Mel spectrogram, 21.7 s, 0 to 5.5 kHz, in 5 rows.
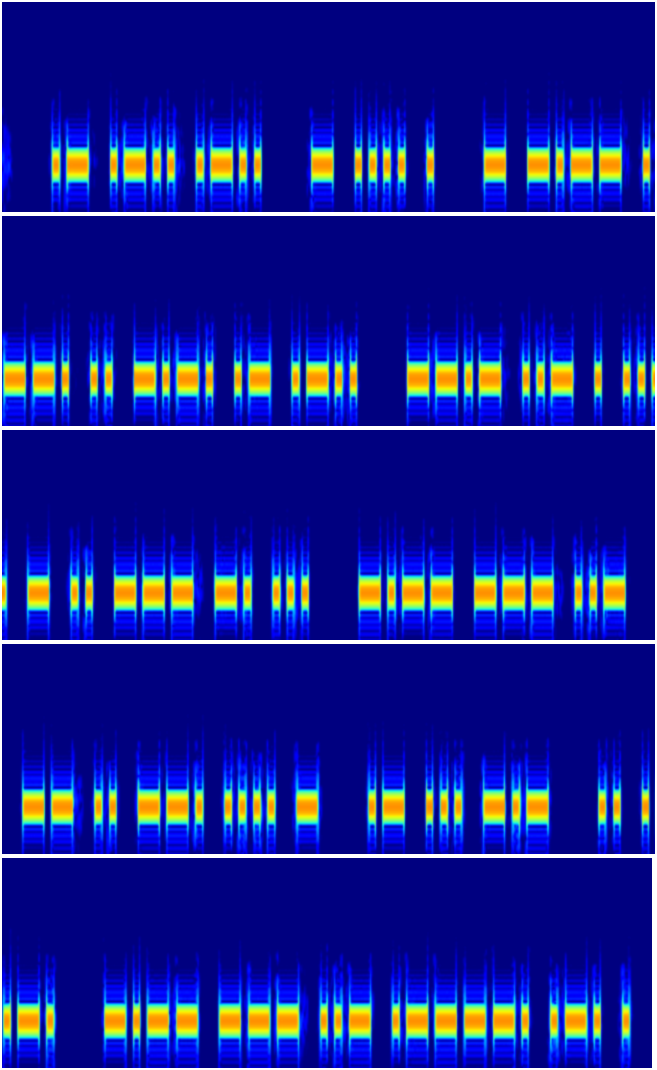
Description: Morse code, heard as a keyed tone, about 25 wpm, 600 Hz. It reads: ALL THE TYPICAL QUESTIONS YOU MIGHT ASK IF YOU'RE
